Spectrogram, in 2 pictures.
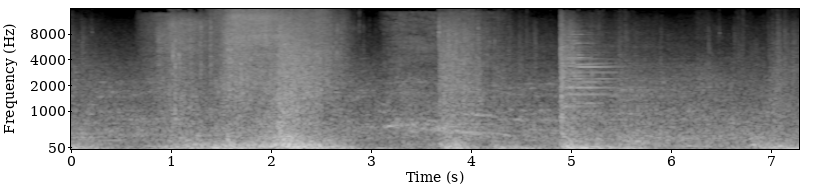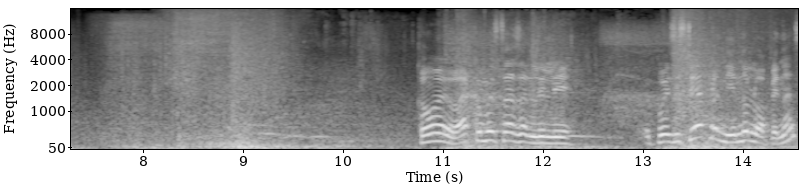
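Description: Metal blades clash and strike with sharp impacts.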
